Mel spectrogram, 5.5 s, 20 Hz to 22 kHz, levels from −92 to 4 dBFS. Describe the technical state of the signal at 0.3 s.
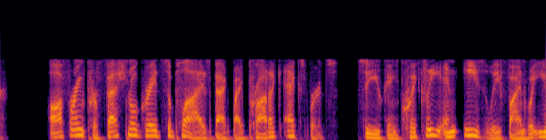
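At 0.3 s the speech signal is intact, with no audible fault at that moment.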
